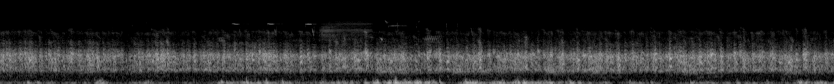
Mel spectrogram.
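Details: In spring, a dense chorus of mating frogs calls with a steady rasping trill and low rumbling underneath.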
